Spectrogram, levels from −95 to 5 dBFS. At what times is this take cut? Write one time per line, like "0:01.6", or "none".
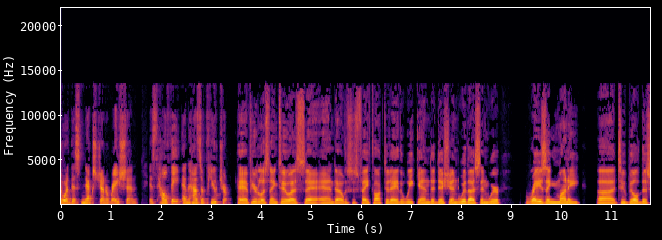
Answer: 0:03.4
0:05.6
0:07.9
